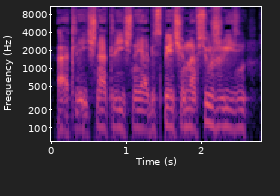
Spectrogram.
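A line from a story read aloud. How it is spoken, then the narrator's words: Muttering to himself. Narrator (Russian): бормотал себе под нос Гадсон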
